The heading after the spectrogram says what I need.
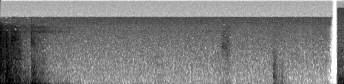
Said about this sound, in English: it seems like the latch might actually close and then open again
